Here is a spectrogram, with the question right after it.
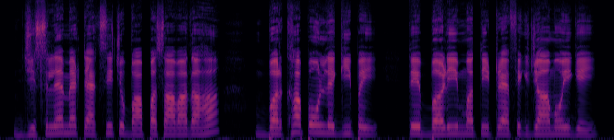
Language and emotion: Dogri, sad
